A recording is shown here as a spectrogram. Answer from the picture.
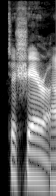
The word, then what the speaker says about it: Teixeira: Is Teixeira how you pronounce it? – Teixeira.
